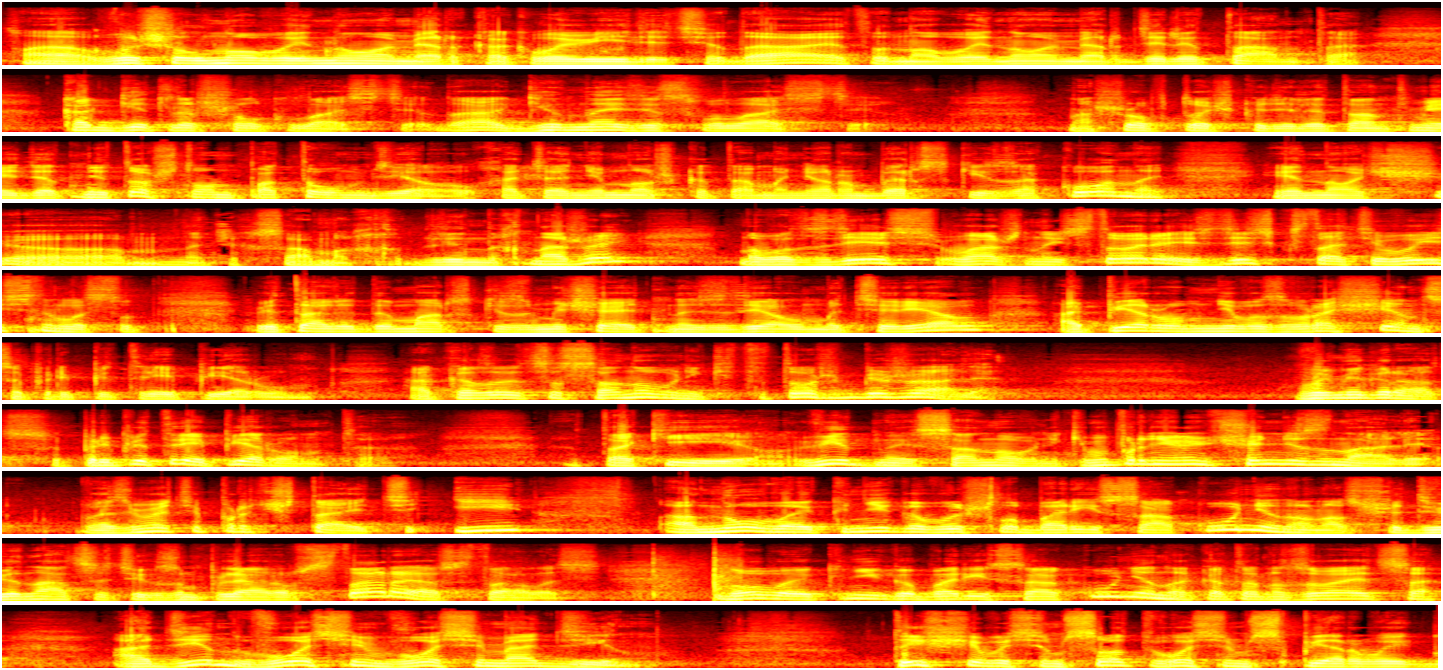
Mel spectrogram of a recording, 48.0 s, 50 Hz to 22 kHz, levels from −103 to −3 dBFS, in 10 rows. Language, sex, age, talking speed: Russian, male, 50-69, 130 wpm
